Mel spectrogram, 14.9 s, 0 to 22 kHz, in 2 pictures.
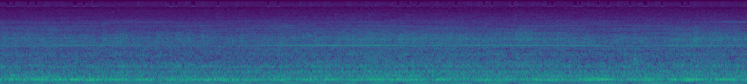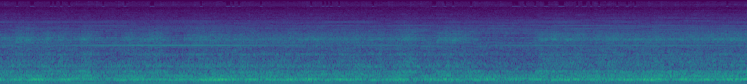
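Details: Vintage beige Pentium PC with 220 MB RAM, about 20-plus years old, loading Windows 2000: a steady, loud whirring rush with a low hum and no speed change. The owner suspects worn power-supply and case fans.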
